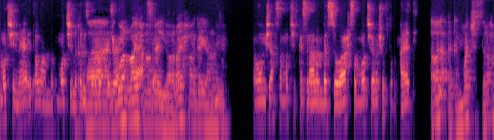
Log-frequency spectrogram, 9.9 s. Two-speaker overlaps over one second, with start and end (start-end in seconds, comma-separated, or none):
1.7-3.3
